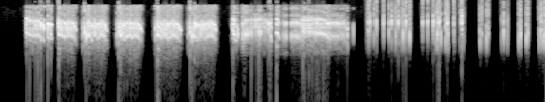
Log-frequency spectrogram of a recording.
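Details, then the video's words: Swiftlet calls played to attract swiftlets: buzzy, harsh chirps in a fast run of about three per second that merge into a longer rasping stretch, then give way to quicker, clipped bursts. "suara burung walet panggil burung walet"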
